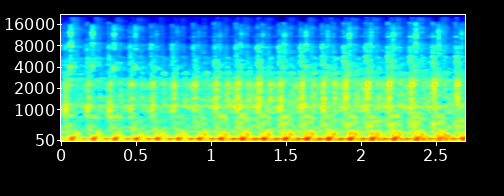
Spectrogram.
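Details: ET95 single-cylinder diesel upgraded to 120 with new spring and performance intake/exhaust capsule muffler, first run after rebuild: even, quick firing thump about thirteen beats a second, no knocks; normal idle.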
